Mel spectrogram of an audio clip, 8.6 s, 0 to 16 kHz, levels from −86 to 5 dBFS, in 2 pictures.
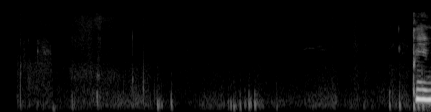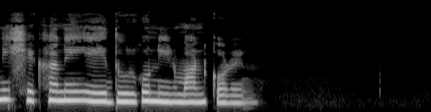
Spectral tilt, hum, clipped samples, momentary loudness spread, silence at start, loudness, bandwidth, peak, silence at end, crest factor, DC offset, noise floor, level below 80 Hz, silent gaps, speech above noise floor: -4.5 dB/octave; none; under 0.1%; 9 LU; 4.15 s; -20 LUFS; 9.2 kHz; -8 dBFS; 1.75 s; 16 dB; under 0.1%; -77 dBFS; -74 dBFS; none; 58 dB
